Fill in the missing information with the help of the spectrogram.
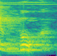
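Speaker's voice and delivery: बुक with a short, clipped oo; short oo in book. Shown as a demonstration. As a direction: say बुक quickly, short vowel. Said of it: "तो ये जल्दी से बोलती है".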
